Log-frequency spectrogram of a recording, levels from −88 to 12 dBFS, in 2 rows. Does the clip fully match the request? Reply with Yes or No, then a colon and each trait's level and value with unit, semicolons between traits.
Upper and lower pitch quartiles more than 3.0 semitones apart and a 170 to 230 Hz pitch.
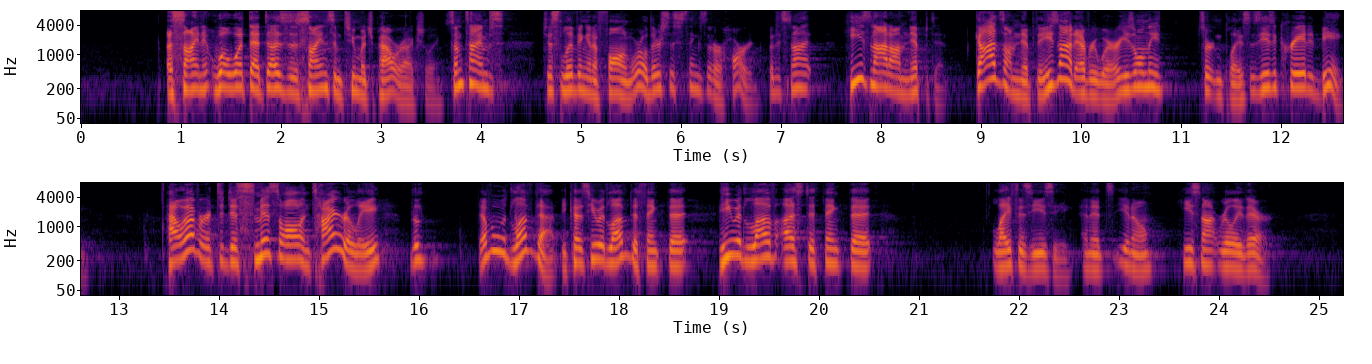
Yes: average, 5.3 semitones; high, 190 Hz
